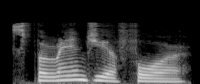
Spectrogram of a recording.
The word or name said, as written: sporangiophore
